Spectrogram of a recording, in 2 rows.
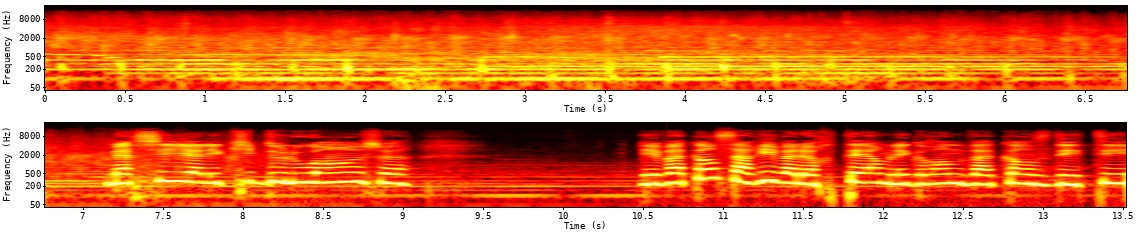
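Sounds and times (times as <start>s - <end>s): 
audience cheering and applauding: 0.0s - 8.2s
speech: 7.2s - 9.3s, 10.5s - 13.5s.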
